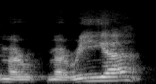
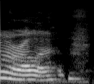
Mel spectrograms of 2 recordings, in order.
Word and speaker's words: Morella: How do you say that double L throws me off every time. Is it Maria or Morella? It's actually Morella. Morella, because usually a double L is like a Y, but isn't it?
